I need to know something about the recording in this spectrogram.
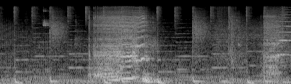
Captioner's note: creak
